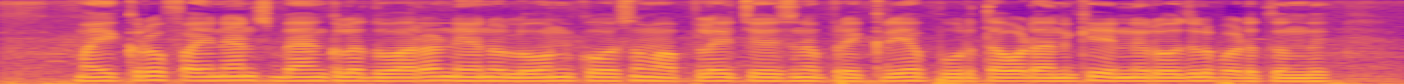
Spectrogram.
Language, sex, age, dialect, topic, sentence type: Telugu, male, 46-50, Utterandhra, banking, question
